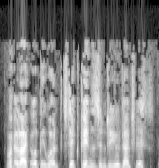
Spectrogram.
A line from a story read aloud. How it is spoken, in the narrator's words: laughed Dorian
